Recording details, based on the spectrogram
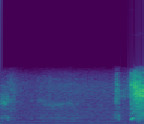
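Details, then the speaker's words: Person deliberately producing messy sneezes: a quiet in-breath followed by one sharp, forceful sneeze; sneeze. "wa that was that was a lot at once I don't think I ever had that many one right after another like that"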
